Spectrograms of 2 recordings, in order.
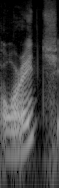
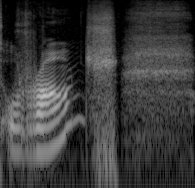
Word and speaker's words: Orange: obliged to say that in french it's not Orange it's Orange I had to brush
